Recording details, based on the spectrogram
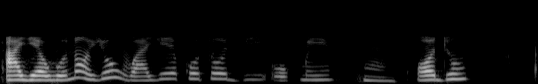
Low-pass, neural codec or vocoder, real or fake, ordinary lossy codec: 3.6 kHz; codec, 24 kHz, 6 kbps, HILCodec; fake; none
